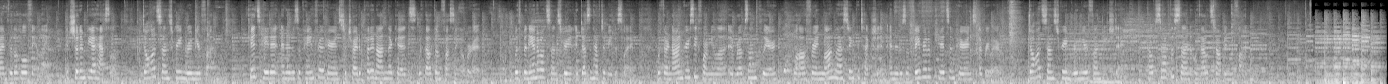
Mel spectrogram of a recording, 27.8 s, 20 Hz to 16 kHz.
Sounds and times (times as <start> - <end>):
Music: 0.0 - 27.7
Speech: 13.2 - 25.1.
